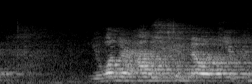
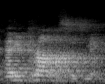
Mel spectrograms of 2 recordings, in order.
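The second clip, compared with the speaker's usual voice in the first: normal talking voice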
